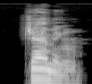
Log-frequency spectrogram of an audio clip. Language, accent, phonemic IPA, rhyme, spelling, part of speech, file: English, Australia, /ˈd͡ʒæmɪŋ/, -æmɪŋ, jamming, verb / noun / adjective, En-au-jamming.ogg
- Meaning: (verb) present participle and gerund of jam; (noun) 1. The act or process by which something is jammed 2. The playing of improvisational music; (adjective) Great; awesome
